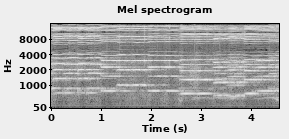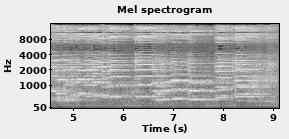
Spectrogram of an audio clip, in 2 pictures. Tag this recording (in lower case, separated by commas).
music, fiddle, musical instrument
